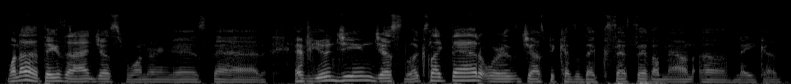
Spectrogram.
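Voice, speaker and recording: A man giving casual gameplay commentary, speaking haltingly as he searches for words. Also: medium pitch, animated, vocal fry, slight background noise. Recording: loud game music behind voice. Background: loud game music.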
